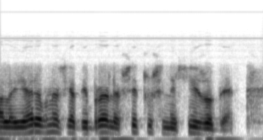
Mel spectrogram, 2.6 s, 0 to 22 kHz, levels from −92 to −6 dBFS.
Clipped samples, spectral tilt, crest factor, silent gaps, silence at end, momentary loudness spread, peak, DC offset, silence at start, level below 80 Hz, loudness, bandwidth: under 0.1%; -7 dB/octave; 14 dB; none; 0 s; 9 LU; -2 dBFS; under 0.1%; 0 s; -60 dBFS; -17 LUFS; 8.4 kHz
